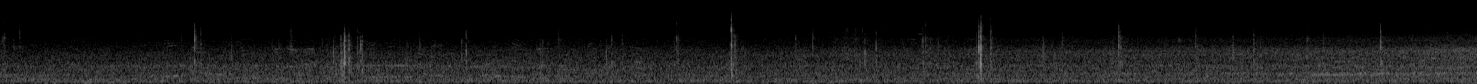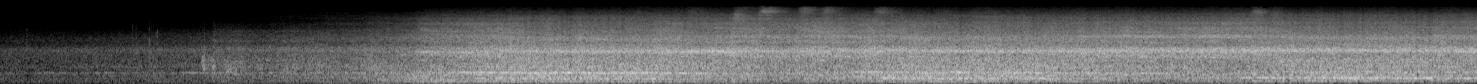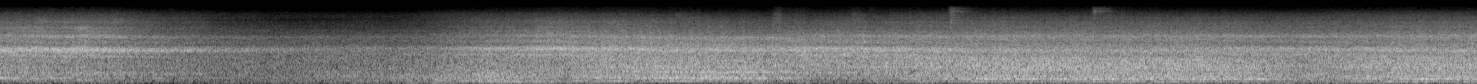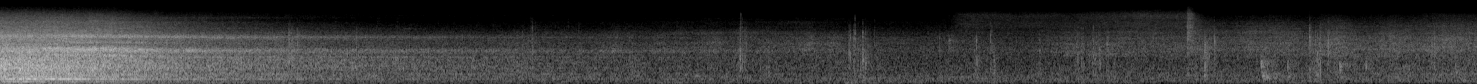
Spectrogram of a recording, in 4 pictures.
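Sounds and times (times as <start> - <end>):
trains rushing past: 10.7 - 59.0.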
